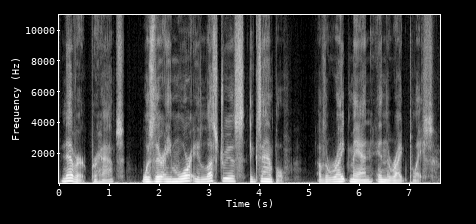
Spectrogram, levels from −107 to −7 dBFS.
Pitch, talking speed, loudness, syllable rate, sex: 140 Hz, 125 wpm, -16 LUFS, 4.0 syllables/s, male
